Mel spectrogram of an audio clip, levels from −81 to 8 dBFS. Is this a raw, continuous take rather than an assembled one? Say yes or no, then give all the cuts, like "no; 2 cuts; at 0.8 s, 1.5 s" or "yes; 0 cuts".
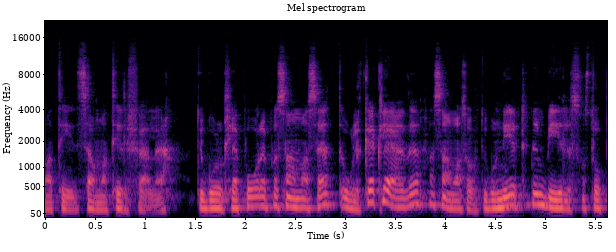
yes; 0 cuts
